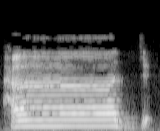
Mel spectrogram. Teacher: ये अलिफ मद है, अलिफ से पहले फतहा आपने खींचना है, लेकिन ये मद है तो आपने और ज्यादा खींचना है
